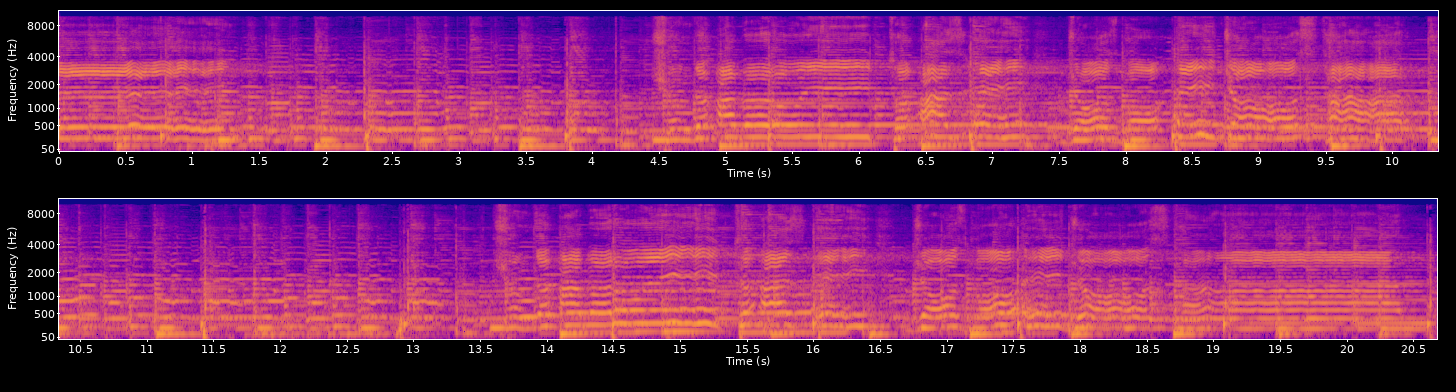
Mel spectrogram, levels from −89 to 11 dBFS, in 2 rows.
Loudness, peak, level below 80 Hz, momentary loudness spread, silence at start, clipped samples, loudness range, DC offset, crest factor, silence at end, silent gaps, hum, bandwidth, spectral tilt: -16 LUFS; 0 dBFS; -40 dBFS; 7 LU; 0 s; under 0.1%; 5 LU; under 0.1%; 16 dB; 0 s; none; none; 10 kHz; -4.5 dB/octave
